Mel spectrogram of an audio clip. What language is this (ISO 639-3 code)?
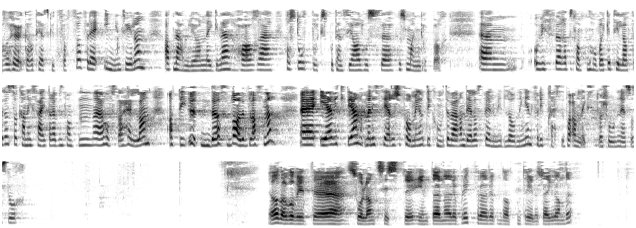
nor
